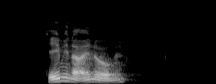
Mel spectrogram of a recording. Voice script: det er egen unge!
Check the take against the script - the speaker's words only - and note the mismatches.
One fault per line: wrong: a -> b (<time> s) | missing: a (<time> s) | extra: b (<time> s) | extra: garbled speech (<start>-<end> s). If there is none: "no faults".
extra: min (0.6 s)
